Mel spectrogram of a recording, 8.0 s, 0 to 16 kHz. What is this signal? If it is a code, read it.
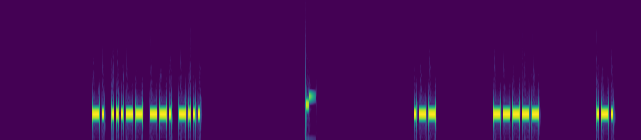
Morse code, heard as a keyed tone, about 37 wpm, spaced as for 19 wpm, 700 Hz. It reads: N3GB W0R
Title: USA Call Signs - 4 Characters - 8x Character Spacing - 40wpm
